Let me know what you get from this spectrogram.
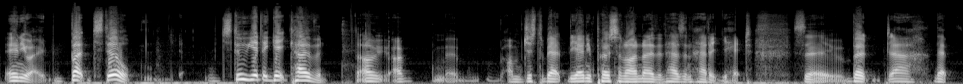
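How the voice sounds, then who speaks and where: A man hosting a casual solo podcast, slightly hoarse from a cold, rambling with many ums and restarts. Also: mid-range voice, lively intonation, unhurried, no room sound. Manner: rambling, self-deprecating, lots of ums and restarts. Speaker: podcast host and cycling coach.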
